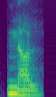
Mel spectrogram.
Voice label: "null", Indian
